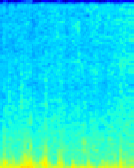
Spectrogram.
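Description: Wind buffets a boat out on a gulf, a loud continuous roar with rough gusting texture and the wash of water beneath, heard close to the microphone with no talk.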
